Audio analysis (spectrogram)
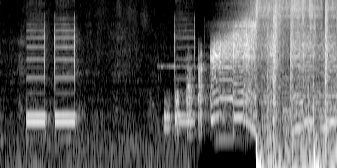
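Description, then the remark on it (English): A telephone ring tone sounds in two short bursts, then a third after a pause, followed by warbling, gliding electronic tones that swell into a loud, dense noise. No one speaks. “What about ringing a random woman that I don't know to ask if I can speak to Banksy, please?”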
